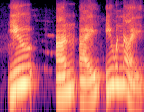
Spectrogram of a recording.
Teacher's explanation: even the a is gone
